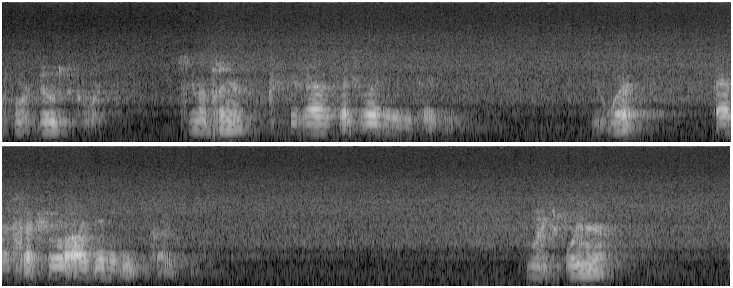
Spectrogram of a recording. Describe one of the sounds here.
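A middle-aged man speaks firmly, heard through an old tape recording.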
